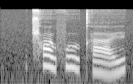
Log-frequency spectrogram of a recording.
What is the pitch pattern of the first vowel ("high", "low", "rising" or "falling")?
falling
